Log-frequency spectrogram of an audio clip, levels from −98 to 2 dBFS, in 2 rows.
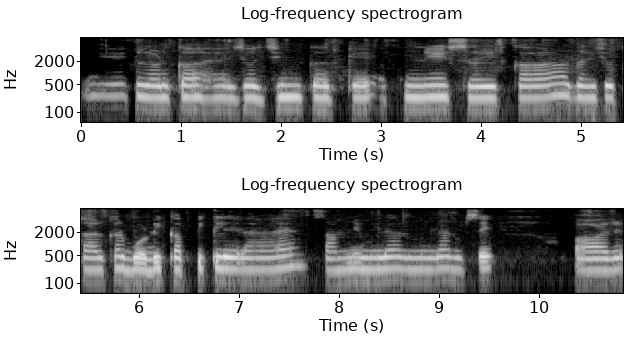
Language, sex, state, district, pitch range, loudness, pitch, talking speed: Hindi, female, Bihar, Gaya, 225-240 Hz, -21 LUFS, 230 Hz, 120 wpm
